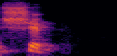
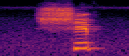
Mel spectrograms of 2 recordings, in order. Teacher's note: Sh, ship. There is no obstruction at the ridge. No, you say ship, and the contact is the roof of the tongue and the upper palate, right?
